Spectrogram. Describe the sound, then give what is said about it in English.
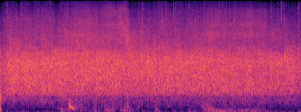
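Steady, dense applause from an audience welcoming a guest onto a stage, holding at an even level from start to finish. “Ladies and gentlemen, put your hands together, please, and welcome Jess Phillips.”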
